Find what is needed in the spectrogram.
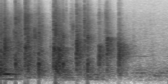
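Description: A small audience clapping at the end of a talk. The applause dies away about a second and a half in.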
